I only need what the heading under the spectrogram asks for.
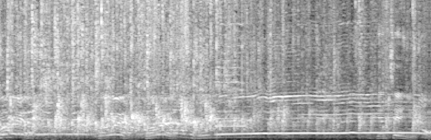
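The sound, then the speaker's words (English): Loud, dense applause from a crowd fills the whole stretch, with steady clapping and cheering, and a voice rises over it in a long sustained shout. “Everybody make noise and clap for that.”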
